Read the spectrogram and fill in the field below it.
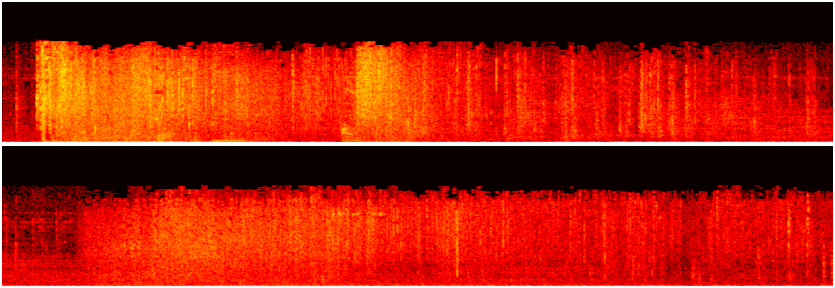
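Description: Flames crackle and roar.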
